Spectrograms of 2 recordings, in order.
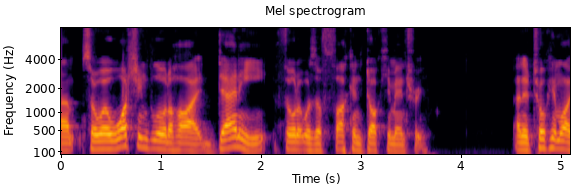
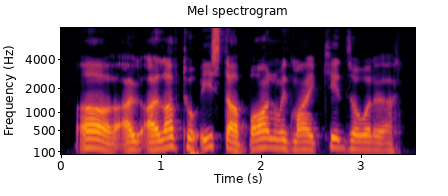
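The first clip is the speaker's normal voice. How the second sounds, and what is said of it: Poor imitation of German accent. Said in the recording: “that accent... I don't even know how to do her voice, but it's fucking shit ass”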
